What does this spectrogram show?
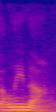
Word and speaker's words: Aline: Her name was Regina Christina Wilhelmine, but she was called Aline. Or as the Germans would talk about her when we were over there, they pronounced it Alina.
